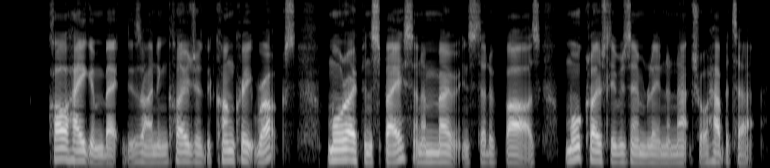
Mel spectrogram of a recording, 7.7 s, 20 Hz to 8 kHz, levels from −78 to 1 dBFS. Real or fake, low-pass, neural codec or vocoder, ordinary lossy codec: real; none; none; none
